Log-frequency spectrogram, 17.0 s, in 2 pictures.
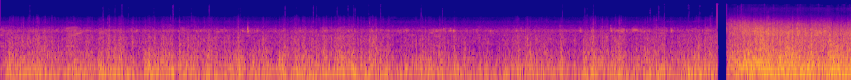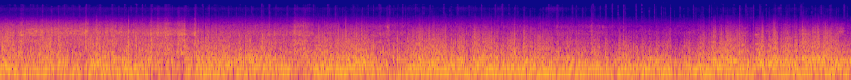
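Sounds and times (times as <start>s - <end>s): train rumble: 0.0s - 17.0s
wind rushing: 0.0s - 17.0s
passing train coaches: 8.4s - 17.0s.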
